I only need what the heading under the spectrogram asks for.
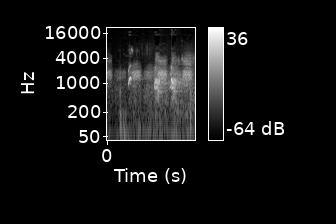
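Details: A 5.5-month-old Belgian Malinois puppy named Jano od Argalasov, losing its milk teeth, makes short harsh growling yelps in three quick bursts during play tugging, with faint background noise.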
